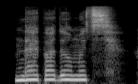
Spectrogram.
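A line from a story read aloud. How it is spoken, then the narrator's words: Hoarse. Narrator (Russian): хрипло произнесла я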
